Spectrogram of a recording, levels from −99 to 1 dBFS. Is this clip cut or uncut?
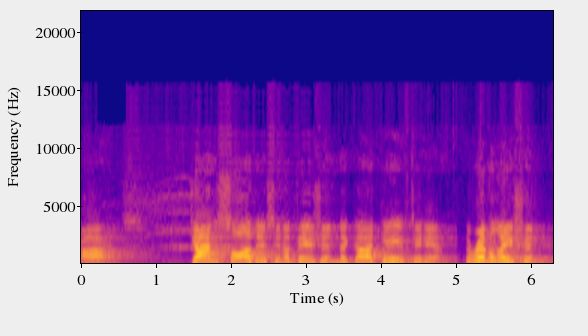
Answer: cut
